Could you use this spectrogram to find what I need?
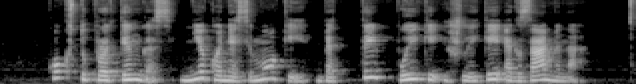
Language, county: Lithuanian, Alytus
